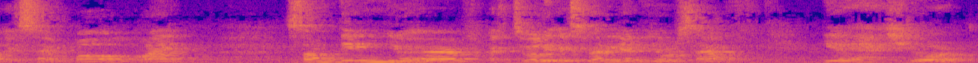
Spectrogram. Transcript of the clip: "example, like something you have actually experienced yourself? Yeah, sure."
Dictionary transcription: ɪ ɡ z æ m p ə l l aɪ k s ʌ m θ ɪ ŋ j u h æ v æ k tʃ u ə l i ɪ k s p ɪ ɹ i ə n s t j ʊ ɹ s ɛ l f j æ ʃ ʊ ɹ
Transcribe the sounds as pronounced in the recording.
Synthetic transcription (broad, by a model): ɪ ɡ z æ m p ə l l aɪ k s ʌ m t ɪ ŋ j u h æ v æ k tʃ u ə l i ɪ k s p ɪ ɹ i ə n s j ʊ ɹ s ɛ l f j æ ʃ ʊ ɹ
